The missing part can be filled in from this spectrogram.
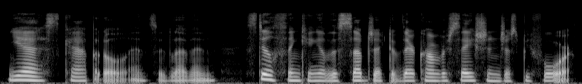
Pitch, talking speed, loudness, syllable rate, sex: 175 Hz, 145 wpm, -21 LUFS, 5.0 syllables/s, female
